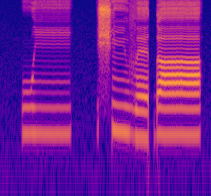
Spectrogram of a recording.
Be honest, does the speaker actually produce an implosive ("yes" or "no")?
yes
